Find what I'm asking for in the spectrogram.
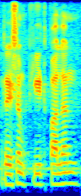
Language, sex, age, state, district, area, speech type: Hindi, male, 18-30, Rajasthan, Jaipur, urban, spontaneous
